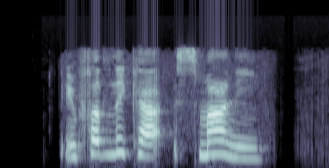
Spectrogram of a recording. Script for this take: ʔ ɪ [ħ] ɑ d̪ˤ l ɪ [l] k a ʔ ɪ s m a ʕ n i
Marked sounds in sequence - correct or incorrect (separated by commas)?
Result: incorrect, incorrect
